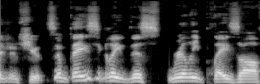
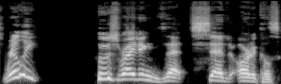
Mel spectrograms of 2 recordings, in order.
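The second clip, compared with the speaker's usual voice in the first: much higher skeptical challenge; incredulous "Really?"; 7 semitones higher than usual. Retold or imitated. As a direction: doubt him openly. Skeptical passenger.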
